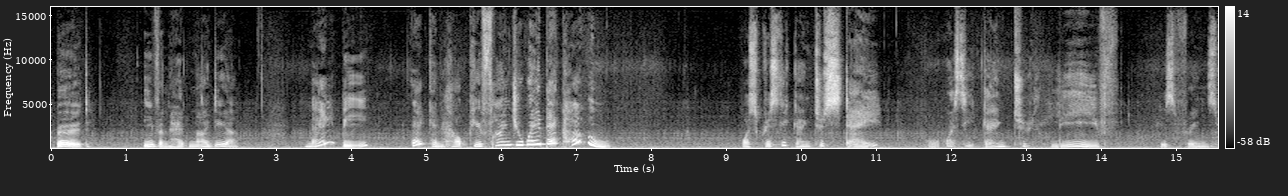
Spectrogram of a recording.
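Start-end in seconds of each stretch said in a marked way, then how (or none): 3.4-7.5 a tiny bird comforting the bear; gentle bird voice. Acted. 9.2-14.2 softer whispered question to the listeners; suspenseful whisper. Acted.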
